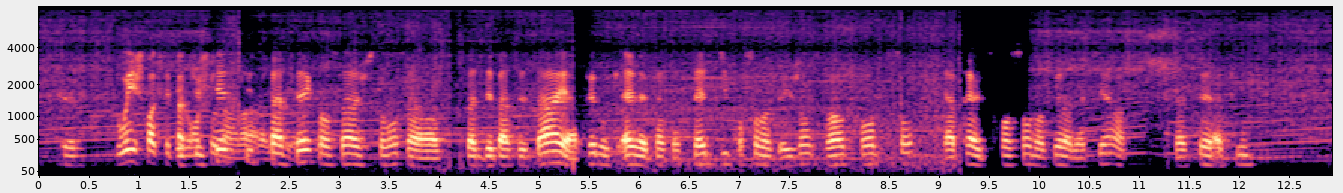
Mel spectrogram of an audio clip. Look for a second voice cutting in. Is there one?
Yes, from 1.4 s

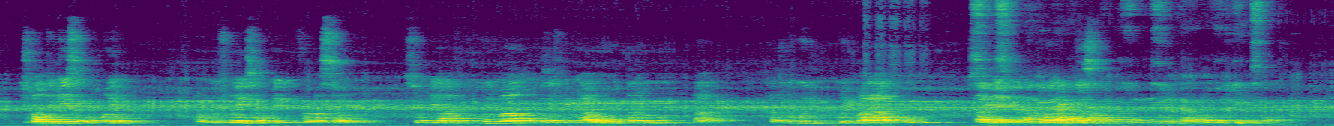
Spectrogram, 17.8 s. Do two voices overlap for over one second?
Yes, from 13.0 s

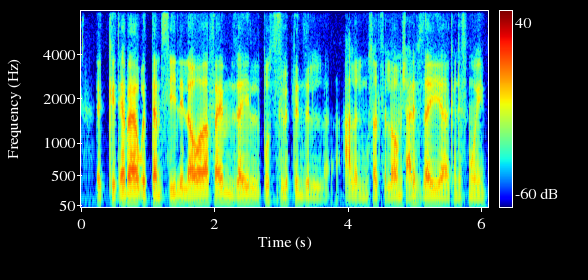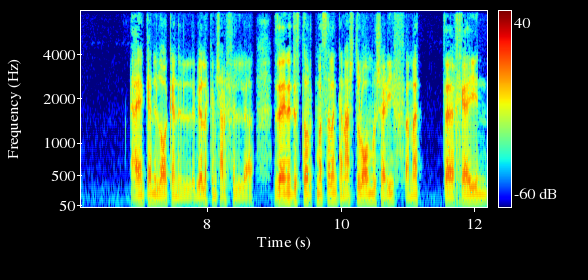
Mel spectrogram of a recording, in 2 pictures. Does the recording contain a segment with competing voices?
No

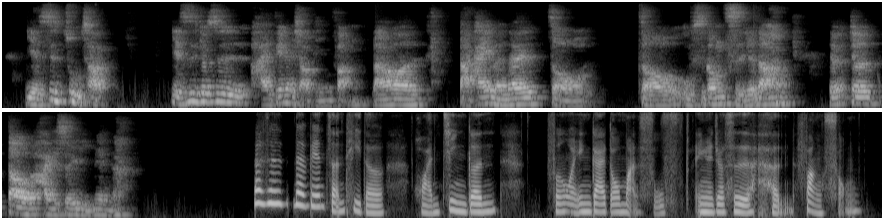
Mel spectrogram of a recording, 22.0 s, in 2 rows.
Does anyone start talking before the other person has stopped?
No

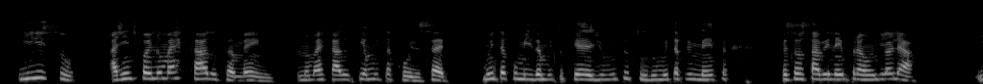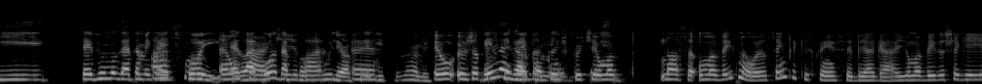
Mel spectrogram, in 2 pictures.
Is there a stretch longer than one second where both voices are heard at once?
Yes, from 11.3 s

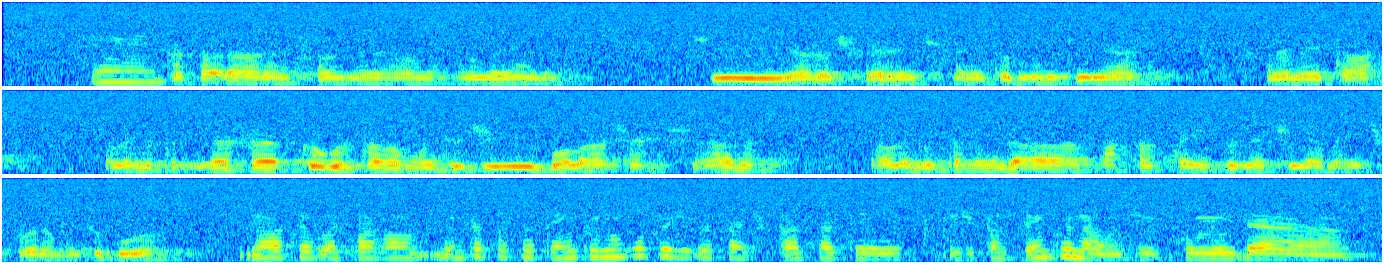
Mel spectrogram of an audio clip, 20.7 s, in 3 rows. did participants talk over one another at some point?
No

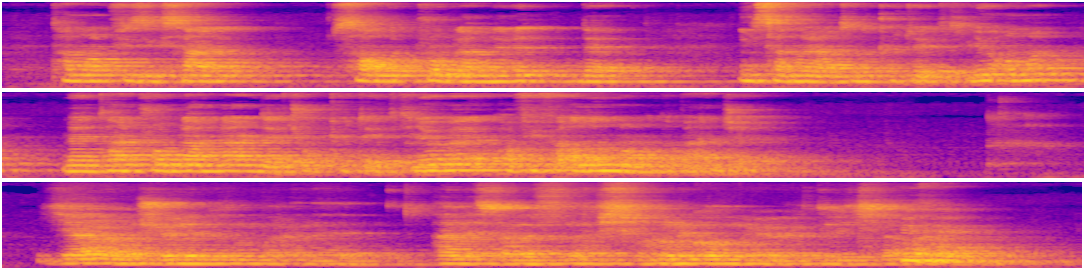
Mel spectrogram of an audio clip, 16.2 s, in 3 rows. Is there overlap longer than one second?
No

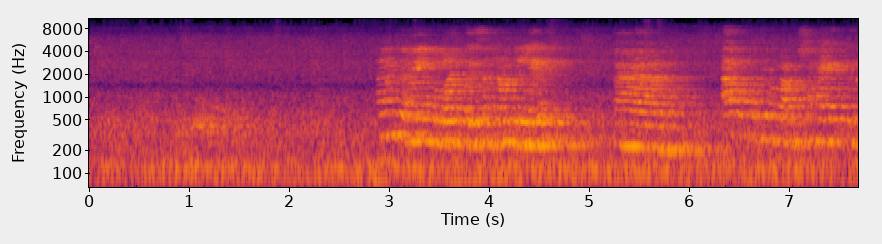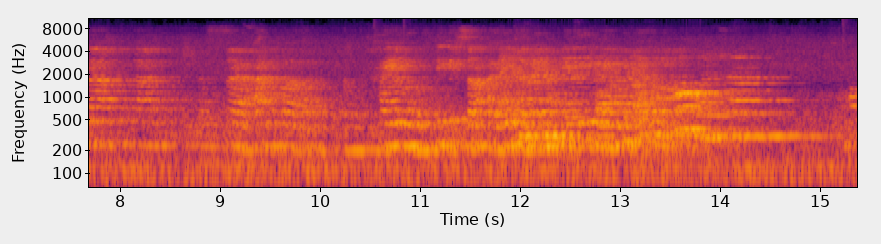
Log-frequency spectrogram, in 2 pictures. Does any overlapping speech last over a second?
Yes, from 11.8 s

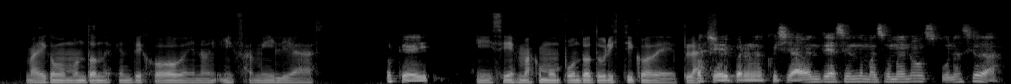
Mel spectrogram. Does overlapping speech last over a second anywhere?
No

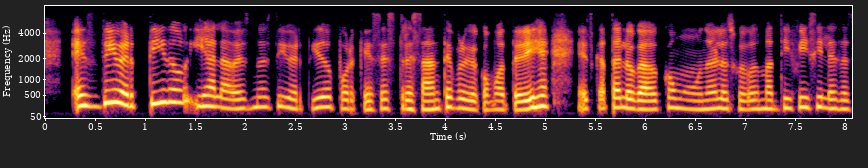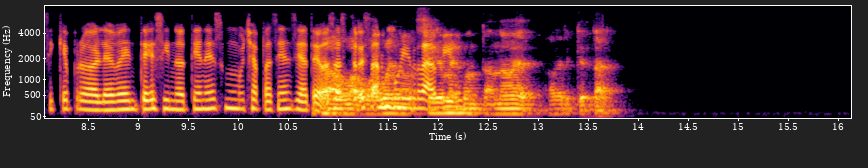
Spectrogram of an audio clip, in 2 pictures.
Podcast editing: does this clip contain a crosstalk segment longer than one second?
Yes, from 10.7 s

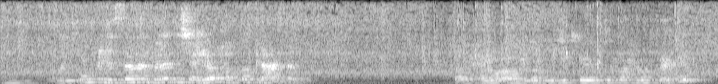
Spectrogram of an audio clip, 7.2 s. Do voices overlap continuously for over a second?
No

